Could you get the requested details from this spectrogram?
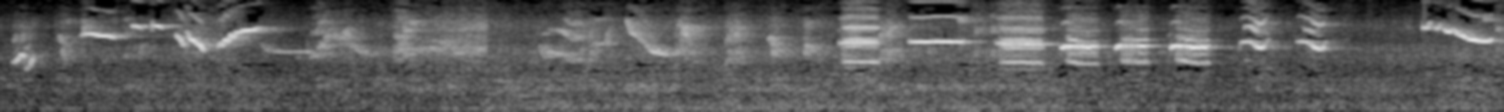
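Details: Oriental magpie-robin delivering 'konslet ngeplay adu mekanik' song: rapid, varied whistled and slurred notes, then a run of sharp, even, repeated chips at a steady beat, ending with a rising whistle.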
